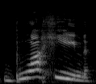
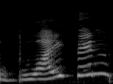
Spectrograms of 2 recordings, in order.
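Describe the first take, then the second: First: "Blythin" as "bwah-heen", no th; corrected pronunciation. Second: "Blythin" slowly as "bwy-thin", with a th in the middle; mistaken pronunciation. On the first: Streamer trying a viewer's corrected name, "Blythin" as "bwah-heen". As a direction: say "Blythin" with an open "ah" and a breathed h in the middle. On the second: Streamer guessing a viewer's name, wrong "bwy-thin" for "Blythin". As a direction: ask "Blythin" with a long "eye" vowel and a th. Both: Shown as a demonstration. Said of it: "It was neither of the things I said".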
